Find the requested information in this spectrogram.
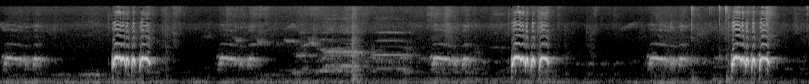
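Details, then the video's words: Local wild zebra dove, a brave and eager singer used for training and trapping lures. Repeated cooing phrases, each soft coo rising into a loud rippling trill every few seconds, with a brief muffled disturbance midway. "PERKUTUT LOKAL ALAM GACOR"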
